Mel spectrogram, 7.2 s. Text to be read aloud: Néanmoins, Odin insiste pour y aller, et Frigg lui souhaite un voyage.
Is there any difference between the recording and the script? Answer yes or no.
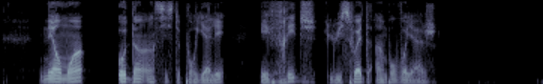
yes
